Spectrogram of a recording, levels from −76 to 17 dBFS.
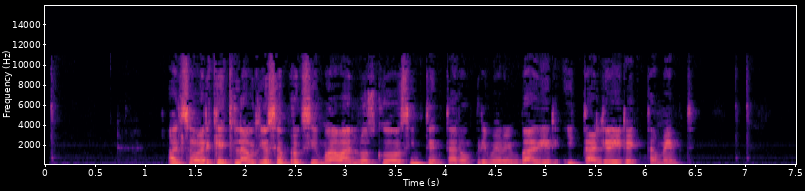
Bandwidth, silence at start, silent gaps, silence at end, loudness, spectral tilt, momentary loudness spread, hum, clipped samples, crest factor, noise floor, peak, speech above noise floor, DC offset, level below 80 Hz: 11.5 kHz; 0.05 s; none; 1.05 s; -17 LUFS; -4 dB/octave; 9 LU; none; under 0.1%; 18 dB; -58 dBFS; -2 dBFS; 40 dB; under 0.1%; -54 dBFS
